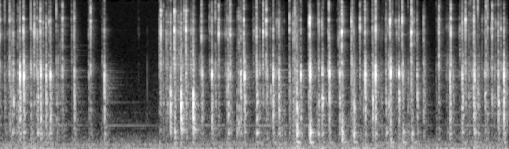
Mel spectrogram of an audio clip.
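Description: Long-nailed fingertips type continuously on a pink backlit plastic mechanical keyboard with round keycaps, producing rapid, bright, crisp clicks with very little low end. The typing pauses briefly near the start, leaving only a faint low hum, then resumes in a steady, dense stream of sharp keystrokes.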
